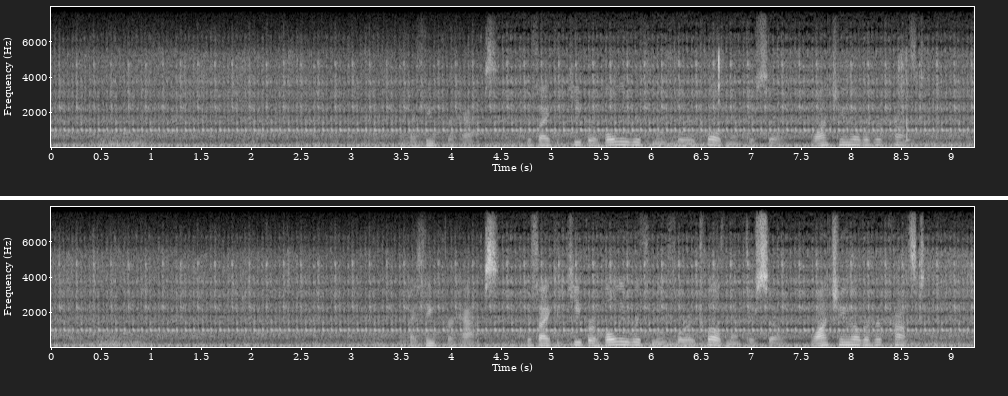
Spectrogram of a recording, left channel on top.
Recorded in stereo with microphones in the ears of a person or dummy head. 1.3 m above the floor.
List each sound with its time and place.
0.0 s an engine running: centre (ahead or behind)
3.6 s a man speaking: 40° right (ahead or behind)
